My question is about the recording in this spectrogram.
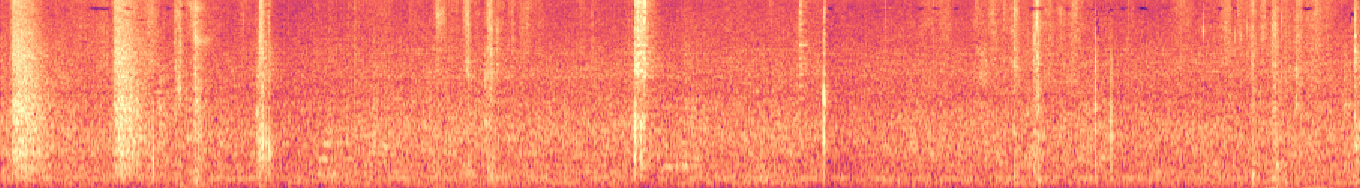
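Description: Knife slicing raw beef on a plastic cutting board: a handful of sharp taps and knocks, most in the first two seconds and another about four seconds in, over a steady background hum.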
